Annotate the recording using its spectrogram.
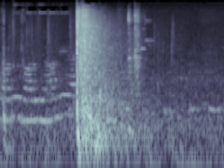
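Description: A rifle fires a single loud shot that rings out and fades.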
